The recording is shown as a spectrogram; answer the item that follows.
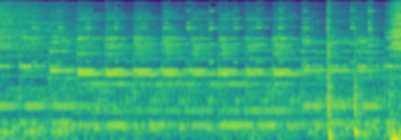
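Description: Javanese gamelan playing a fast accompaniment for a shadow-puppet scene: a quick run of ringing metallophone notes over a steady pulse, with a couple of loud sharp drum strikes about three seconds in.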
